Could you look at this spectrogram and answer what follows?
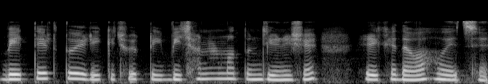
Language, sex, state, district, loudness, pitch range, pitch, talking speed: Bengali, female, Jharkhand, Sahebganj, -17 LUFS, 220-250 Hz, 230 Hz, 120 wpm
